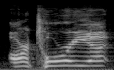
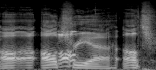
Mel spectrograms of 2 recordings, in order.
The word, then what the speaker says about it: Artoria: Artoria is the correct way to say that character's name. Altria. All that other Altria shit, it's like the stupidest shit I've ever heard.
